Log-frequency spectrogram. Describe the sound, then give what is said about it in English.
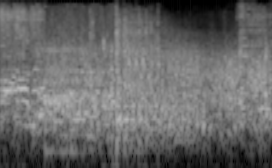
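Police fire warning shots and tear gas canisters at protesters near the police headquarters in Siliana. Dense, overlapping cracks and bangs form a continuous loud barrage with no pause. “Police and the National Guard fire tear gas canisters and warning shots to prevent these protesters from getting closer to the local police headquarters.”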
